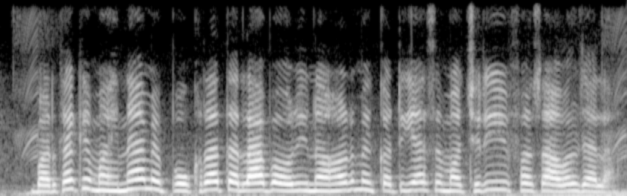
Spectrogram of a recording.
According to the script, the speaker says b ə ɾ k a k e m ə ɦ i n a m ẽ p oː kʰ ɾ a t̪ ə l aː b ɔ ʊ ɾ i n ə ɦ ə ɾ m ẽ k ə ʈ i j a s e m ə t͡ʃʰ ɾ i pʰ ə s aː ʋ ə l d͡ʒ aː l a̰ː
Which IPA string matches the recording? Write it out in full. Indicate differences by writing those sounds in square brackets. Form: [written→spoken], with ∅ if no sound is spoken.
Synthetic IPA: b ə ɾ k a k e m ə ɦ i n a m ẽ p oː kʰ ɾ a t̪ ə l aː b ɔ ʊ ɾ i n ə ɦ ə ɾ m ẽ k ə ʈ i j a s e m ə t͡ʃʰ ɾ i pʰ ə s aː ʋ ə l d͡ʒ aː l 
